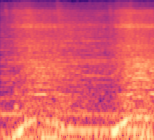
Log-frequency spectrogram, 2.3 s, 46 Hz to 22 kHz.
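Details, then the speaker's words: Restored Mercedes W126 300SEL warm at 80 degrees, idle 840 rpm, light throttle blip: revs climb and settle back cleanly with no stumble or hesitation; crisp, healthy throttle response. "The response is great, it's really impressive. The response is quite impressive."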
